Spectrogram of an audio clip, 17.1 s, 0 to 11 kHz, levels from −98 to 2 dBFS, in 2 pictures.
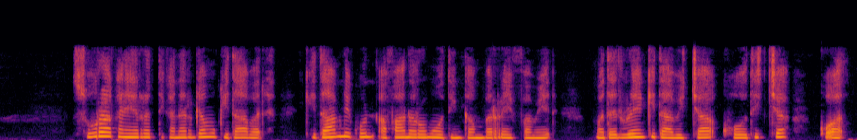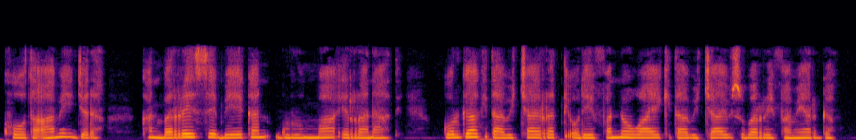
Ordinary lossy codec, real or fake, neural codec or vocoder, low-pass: AAC, 64 kbps; real; none; 7.2 kHz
